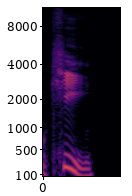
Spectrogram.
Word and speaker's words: Cay: Some people say Coco Key. Like when, I don't know. It's spelled C-A-Y, so I'm like, I'm going to keep saying K. – I think it's K.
